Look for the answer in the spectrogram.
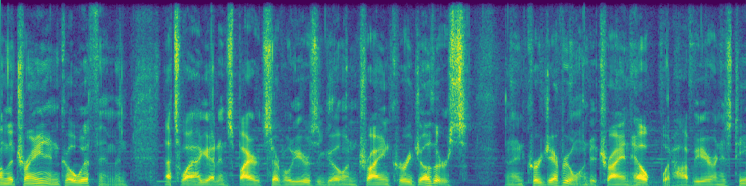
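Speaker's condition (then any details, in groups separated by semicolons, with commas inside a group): No condition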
